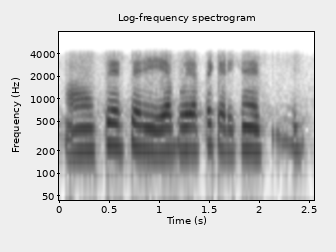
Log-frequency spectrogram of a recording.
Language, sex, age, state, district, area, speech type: Tamil, female, 30-45, Tamil Nadu, Tirupattur, rural, conversation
